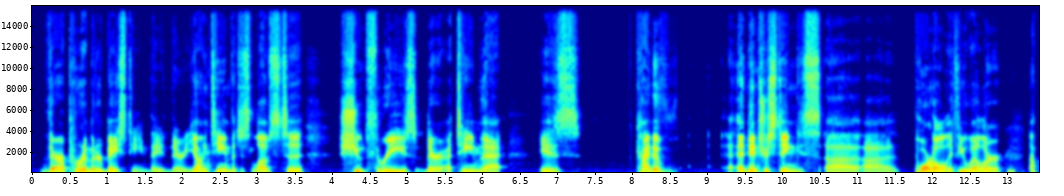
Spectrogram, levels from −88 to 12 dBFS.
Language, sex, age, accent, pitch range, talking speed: English, male, 30-49, American, 110-140 Hz, 145 wpm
